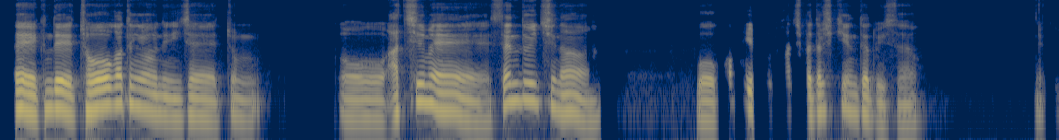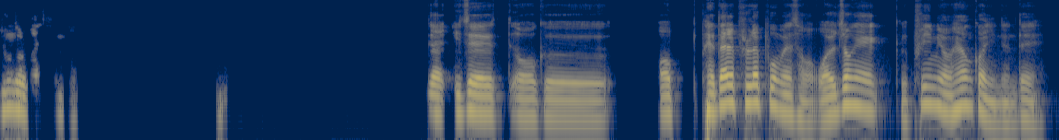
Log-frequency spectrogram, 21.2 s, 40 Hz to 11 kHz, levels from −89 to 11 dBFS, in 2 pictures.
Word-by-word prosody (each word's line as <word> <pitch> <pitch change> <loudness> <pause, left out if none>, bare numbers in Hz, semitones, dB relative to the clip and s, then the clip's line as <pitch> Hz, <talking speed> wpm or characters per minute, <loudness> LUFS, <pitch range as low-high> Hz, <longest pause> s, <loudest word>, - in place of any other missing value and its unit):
예. 135 -4 +7
근데 145 -4 +5
저 150 +4 +7
같은 175 0 +2
경우는 125 -6 -1
이제 105 -2 -3
좀 100 -3 -9 0.8
어 105 -1 -4
아침에 130 - +1
샌드위치나 165 - -1 1.1
뭐 95 -1 -2
커피도 - - -4 0.3
같이 - - -16
배달시키는 125 0 -3
데도 115 -7 -2
있어요. 80 0 -11 1.1
네. - - -17
그 120 - -39
정도로 135 -2 0
많이 110 - -13
씁니다. - - -19 1.4
음. - - -18 2.0
네. 125 -3 +1
이제 120 -2 +2
어 105 -1 -3
그 100 -1 -4 0.5
엎 120 0 -3 0.2
배달 165 +7 +6
플랫폼에서 160 - +1
월 110 +3 +2
정액 145 -4 0
그 95 - -11
프리미엄 160 - -2
회원권이 155 -7 0
있는데 90 +2 -8
125 Hz, 215 characters per minute, -23 LUFS, 105-150 Hz, 2.0 s, 예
